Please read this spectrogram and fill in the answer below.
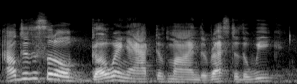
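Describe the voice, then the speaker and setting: A man's voice: medium pitch, sing-song, fairly bright tone, a little hiss or hum. An actor playing a young man, a devoted son with a bitter, teasing streak, in a dramatic audio play. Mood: wry, discouraged. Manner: dramatic, emphatic delivery with long pauses. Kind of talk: stage-style audio drama acting.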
